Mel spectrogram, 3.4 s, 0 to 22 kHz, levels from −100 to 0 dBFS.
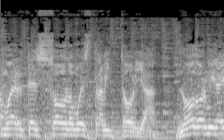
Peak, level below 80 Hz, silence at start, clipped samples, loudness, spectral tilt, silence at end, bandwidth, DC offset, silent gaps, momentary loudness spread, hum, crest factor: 0 dBFS; -32 dBFS; 0 s; under 0.1%; -12 LUFS; -5.5 dB/octave; 0 s; 16.5 kHz; under 0.1%; none; 5 LU; none; 10 dB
